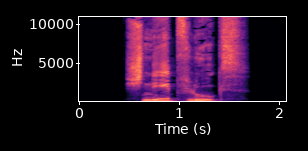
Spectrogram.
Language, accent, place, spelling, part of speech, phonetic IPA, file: German, Germany, Berlin, Schneepflugs, noun, [ˈʃneːˌp͡fluːks], De-Schneepflugs.ogg
- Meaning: genitive singular of Schneepflug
